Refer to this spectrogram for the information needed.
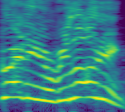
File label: inform reloading, english, us; battlechatter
